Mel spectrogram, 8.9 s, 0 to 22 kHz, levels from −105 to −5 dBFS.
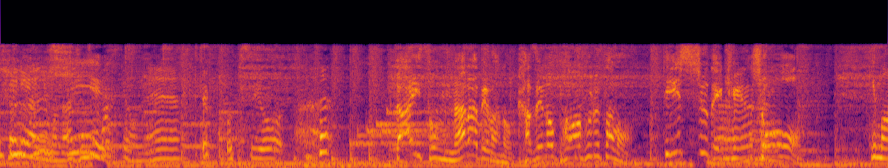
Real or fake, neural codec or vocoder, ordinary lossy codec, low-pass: fake; vocoder, 22.05 kHz, 80 mel bands, WaveNeXt; none; 7.2 kHz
